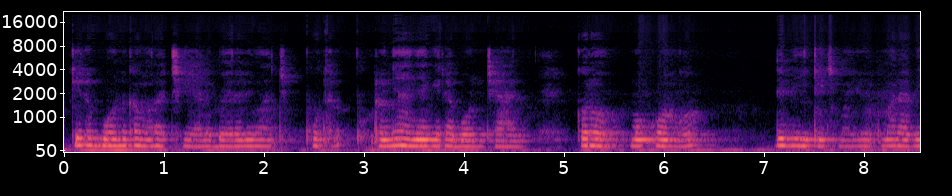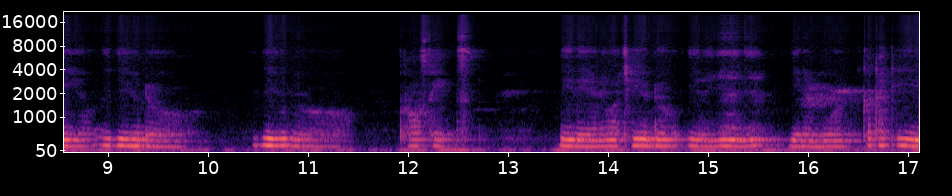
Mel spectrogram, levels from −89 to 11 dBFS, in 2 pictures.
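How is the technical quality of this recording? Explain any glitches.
The recording is compromised by sample clock jitter from 5.75 s through to the end at 17.11 s. The converter's clock wanders by several microseconds, so each sample lands slightly early or late. Where the speech waveform changes fastest, that timing error becomes an amplitude error, some 35 dB below the speech. It is heard as a grainy hiss riding on louder and brighter speech sounds and dropping away in the pauses.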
